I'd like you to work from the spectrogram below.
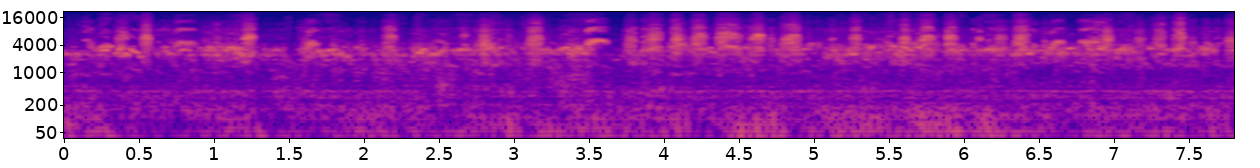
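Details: Aviary full of budgies, 22 June 2025, producing quick staccato chirps and buzzy warbles that pile over one another, a brief lull near the middle before the chatter resumes.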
